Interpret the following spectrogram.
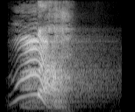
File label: victory, vox; smite; voicepack; hercules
